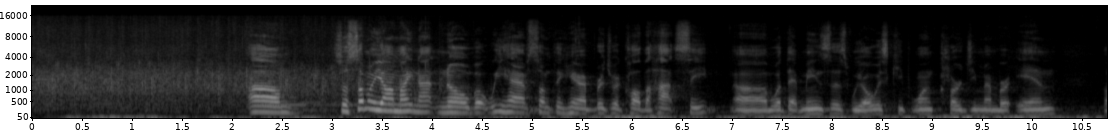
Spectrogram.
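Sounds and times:
congregation applauding a pastor in a church service: 0:00.0 - 0:04.2
speech: 0:02.2 - 0:10.7.

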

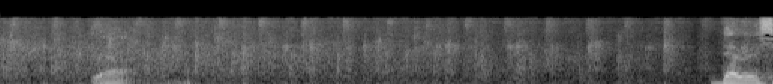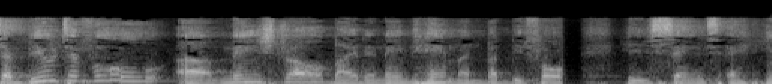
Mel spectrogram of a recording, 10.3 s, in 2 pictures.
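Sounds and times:
audience clapping: 0:00.0 - 0:05.4
speech: 0:00.6 - 0:01.1, 0:04.8 - 0:10.3.

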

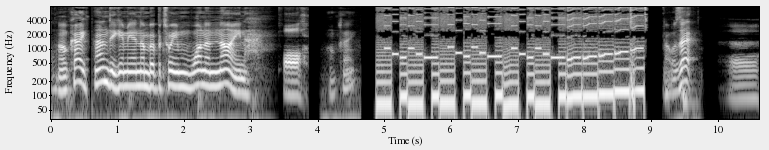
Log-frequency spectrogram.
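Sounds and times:
speech: 0:00.1 - 0:04.6, 0:05.2 - 0:08.4, 0:09.2 - 0:10.6
retro arcade video game theme in chiptune tones: 0:04.9 - 0:09.0.

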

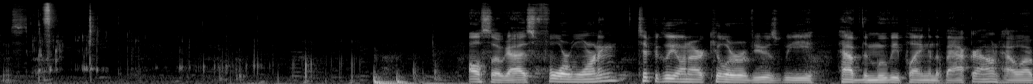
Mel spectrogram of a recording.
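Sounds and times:
bottle of pumpkin-flavoured drink handled and opened: 0:00.3 - 0:01.1
speech: 0:04.7 - 0:10.3.

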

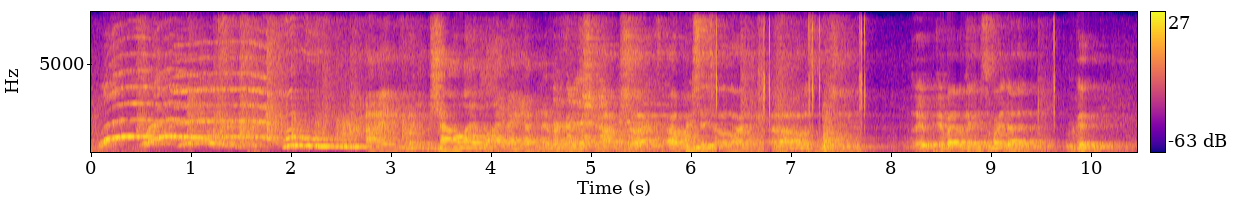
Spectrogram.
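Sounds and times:
audience cheering and whooping: 0:00.0 - 0:02.8
speech: 0:03.4 - 0:07.7, 0:08.3 - 0:10.2.

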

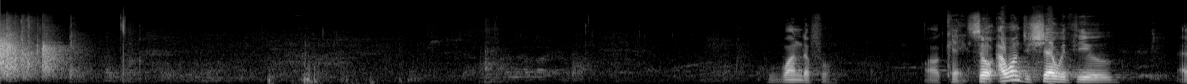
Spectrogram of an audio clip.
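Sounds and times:
audience clapping: 0:00.0 - 0:01.0
speech: 0:07.8 - 0:08.4, 0:09.3 - 0:11.2.

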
